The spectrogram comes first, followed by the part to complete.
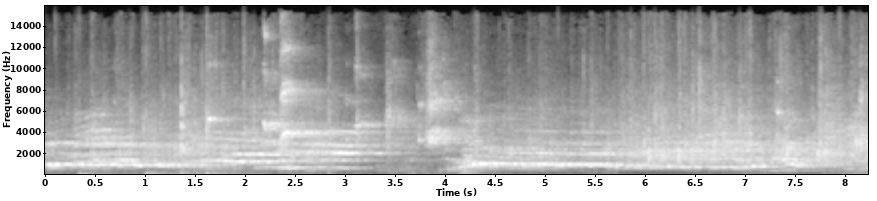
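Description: Basketball bounced on a hard sports-hall floor several times in the first two seconds, under long drawn-out shouted calls; about halfway, one voice rises into a long held call.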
